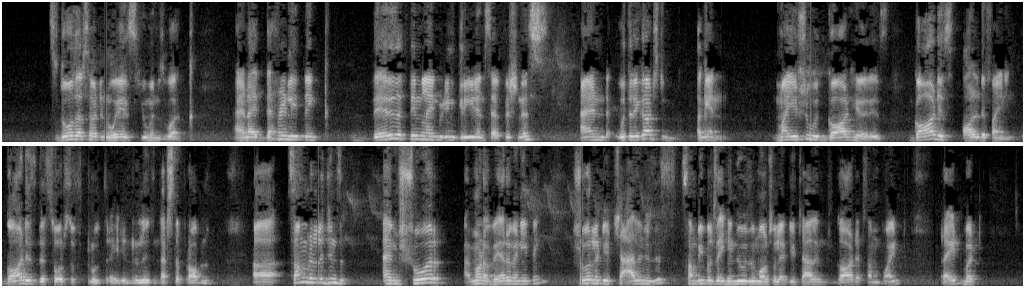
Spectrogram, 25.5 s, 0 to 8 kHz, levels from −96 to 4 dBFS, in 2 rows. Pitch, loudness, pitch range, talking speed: 155 Hz, -22 LUFS, 140-185 Hz, 175 wpm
